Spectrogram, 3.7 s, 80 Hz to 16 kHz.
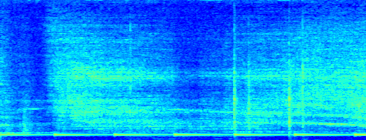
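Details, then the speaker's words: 3.0 Duramax diesel (LM2/LZ0) after fuel filter replacement, start button held for 2 minutes: steady high hum pulsing about 100 times a minute, electric fuel pump priming and filling filter housing; normal. "you can hear the pump priming right now and they want you to let it go for 2 minutes"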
